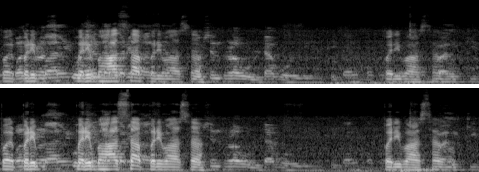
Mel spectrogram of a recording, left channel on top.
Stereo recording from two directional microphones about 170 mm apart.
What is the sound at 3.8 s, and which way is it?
Speech, 45° right (ahead or behind).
